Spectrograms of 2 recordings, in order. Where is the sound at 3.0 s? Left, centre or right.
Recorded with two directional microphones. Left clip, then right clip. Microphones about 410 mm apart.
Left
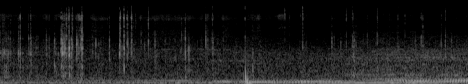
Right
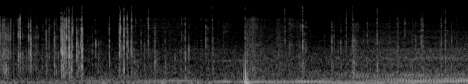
Centre.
